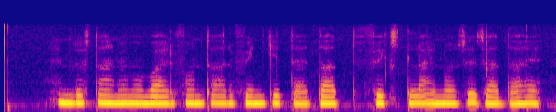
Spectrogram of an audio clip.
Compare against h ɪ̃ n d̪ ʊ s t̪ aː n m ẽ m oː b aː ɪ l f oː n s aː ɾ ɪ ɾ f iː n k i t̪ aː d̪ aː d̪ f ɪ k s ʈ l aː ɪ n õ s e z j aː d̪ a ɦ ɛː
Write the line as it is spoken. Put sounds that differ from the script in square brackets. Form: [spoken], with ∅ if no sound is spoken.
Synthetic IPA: h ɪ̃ n d̪ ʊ s t̪ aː n m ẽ m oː b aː ɪ l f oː n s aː ɾ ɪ [∅] f iː n k i t̪ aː d̪ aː d̪ f ɪ k s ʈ l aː ɪ n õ s e z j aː d̪ a ɦ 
